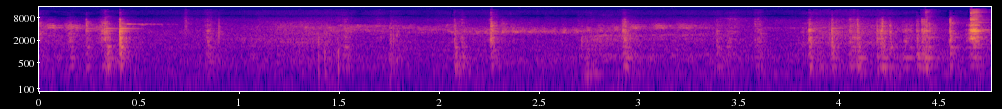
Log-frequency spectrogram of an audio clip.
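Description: Quick metallic clicks and ticks of a hand tool working the rear Allen bolts of a motorcycle grab-rail bracket. They come in two runs, one right at the start and a longer one near the end, which holds the loudest click.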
